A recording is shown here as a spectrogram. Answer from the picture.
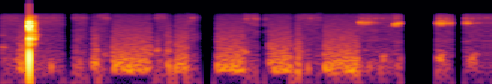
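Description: A single sharp click about a third of a second in, then near silence with a few faint high ticks near the end.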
